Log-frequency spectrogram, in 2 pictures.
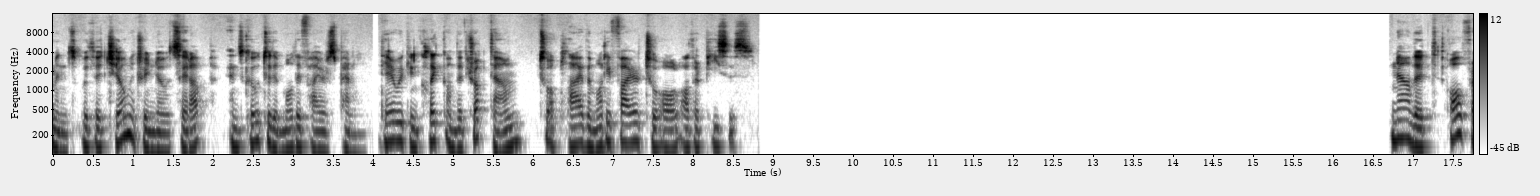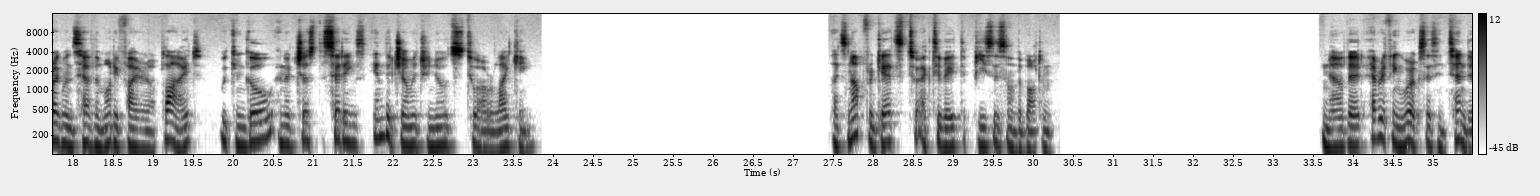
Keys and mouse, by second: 0.7 shift+click, 2.4 click, 3.6-5.5 drag, 7.4-8.9 middle drag, 9.4 a, 9.7-10.3 middle drag, 10.8 click, 12.1 middle click, 12.4 click, 13.1 g, 13.3 z, 17.6 click, 17.9 shift+click, 20.4-26.2 drag, 26.5-27.2 middle drag, 28.4 click, 29.5 g, 29.6 z, 33.8 click.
